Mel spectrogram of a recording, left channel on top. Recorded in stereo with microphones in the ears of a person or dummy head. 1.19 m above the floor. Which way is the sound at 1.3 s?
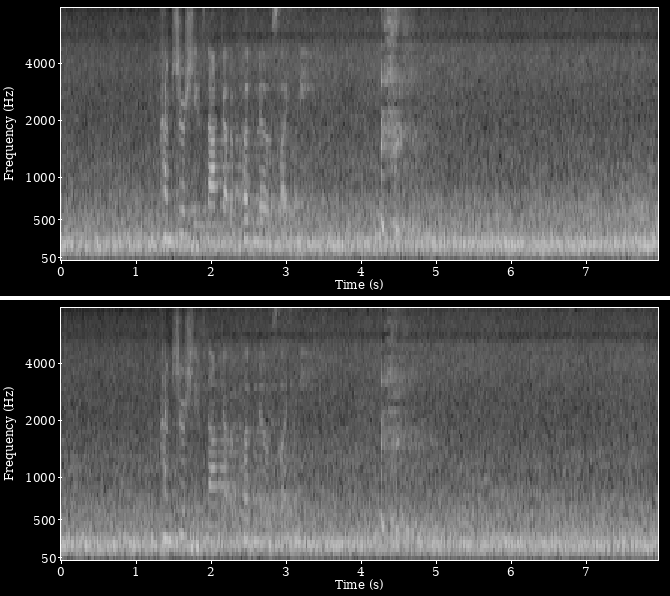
35° left (ahead or behind).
